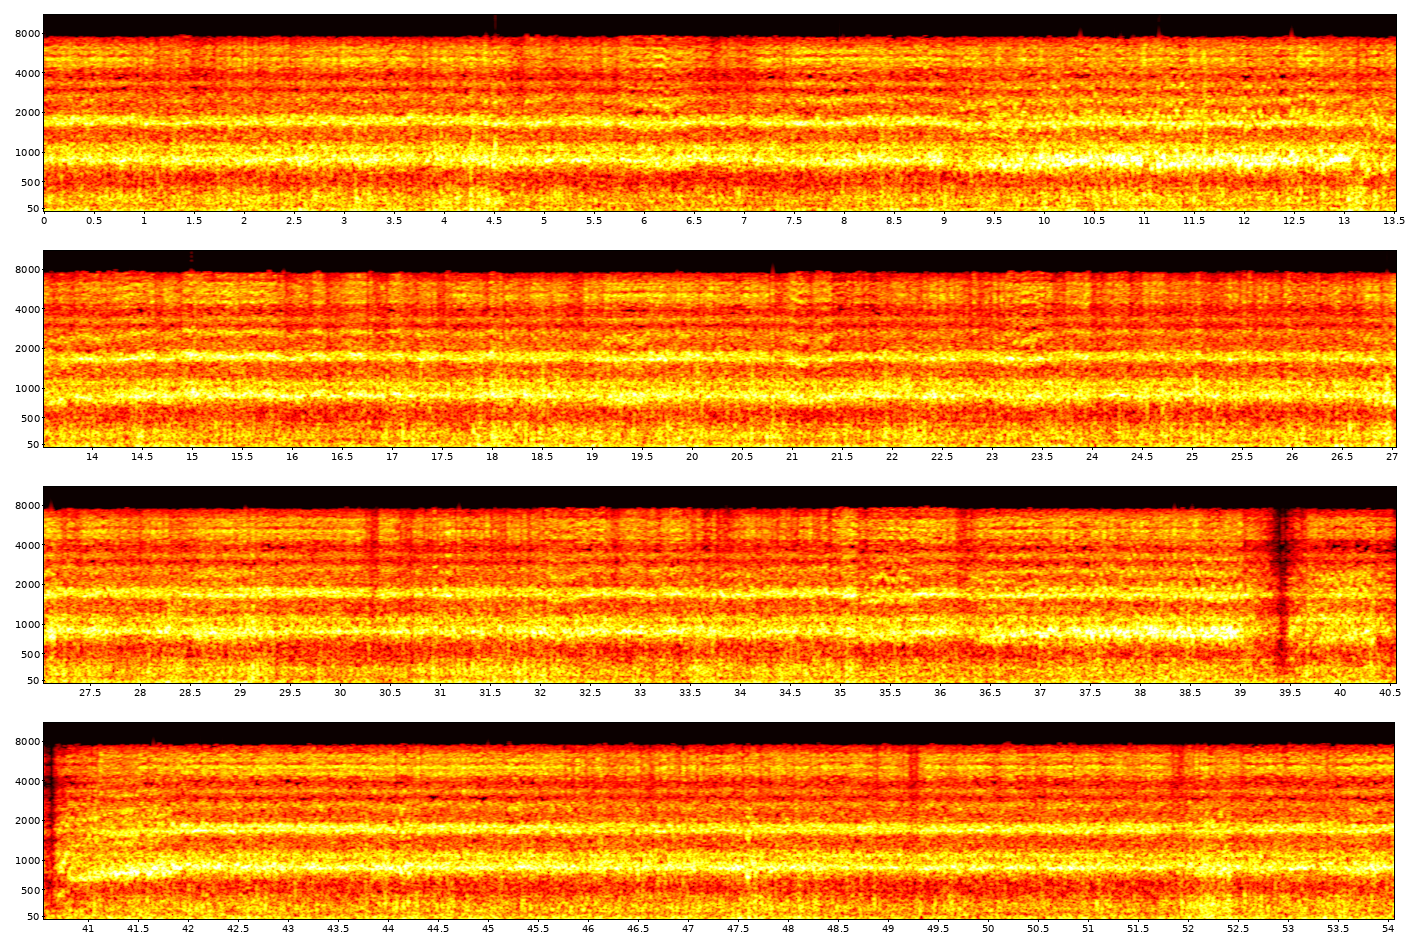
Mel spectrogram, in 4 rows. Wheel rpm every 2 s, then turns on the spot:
230, 230, 230, 220, 210, 200, 200, 230, 230, 230, 230, 230, 240, 230, 230, 230, 220, 220, 200, 140, 150, 230, 230, 230, 230, 230, 230.
none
